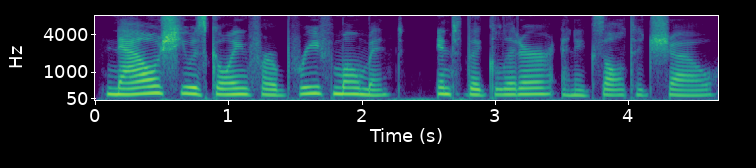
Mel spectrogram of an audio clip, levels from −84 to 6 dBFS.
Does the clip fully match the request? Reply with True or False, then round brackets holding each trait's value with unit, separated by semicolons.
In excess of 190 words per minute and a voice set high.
False (180 wpm; 205 Hz)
